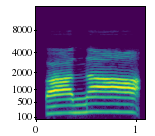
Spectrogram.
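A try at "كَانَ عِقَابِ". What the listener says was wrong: K-nya panjang. Kalau K gini ada alifnya. Nanya pendek. Kana iqabi gitu.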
